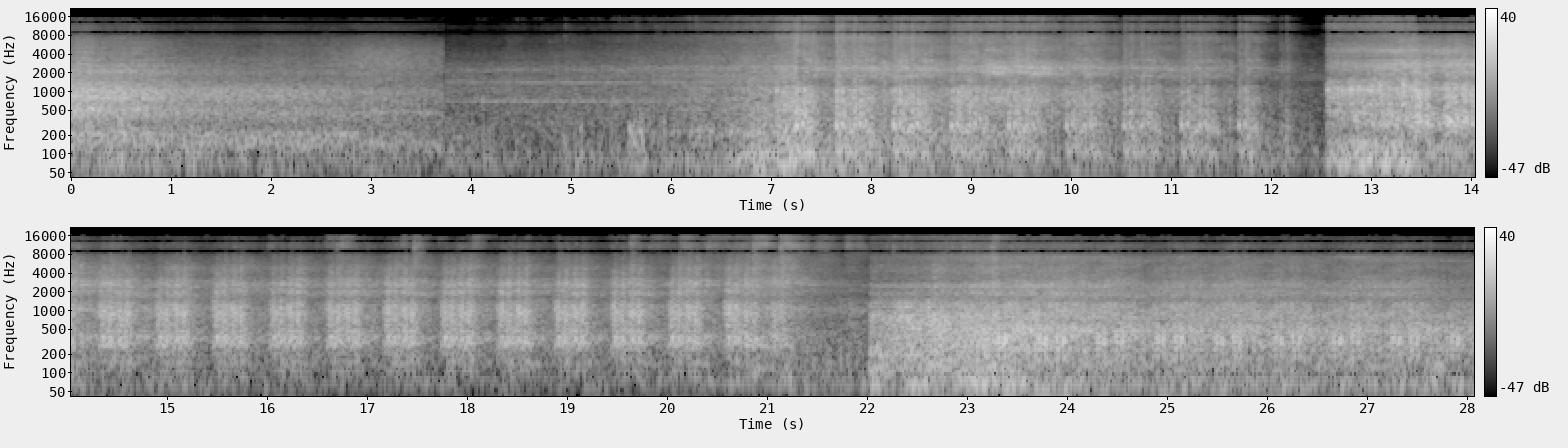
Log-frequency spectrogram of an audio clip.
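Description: Passenger trains running past station platforms. First a rushing passing noise that fades, then a train building up as it approaches, then a passing train's wheels clattering over rail joints in a steady rhythm of about two beats a second, and finally another steady rush of a train going by.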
